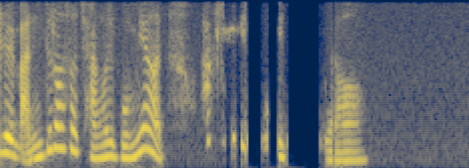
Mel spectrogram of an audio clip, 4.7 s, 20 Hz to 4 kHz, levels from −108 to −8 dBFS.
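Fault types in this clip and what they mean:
Other side's voice leaking through: from 2.2 to 2.5 s a faint second voice, around 25 dB down, likely residual loudspeaker echo, shows as a weak separate harmonic trace.
Speech suppressed in double talk: between 2.22 and 3.37 s the speech drops by up to about 40 dB, likely from echo-canceller ducking. The waveform envelope collapses and the spectrogram turns patchy.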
